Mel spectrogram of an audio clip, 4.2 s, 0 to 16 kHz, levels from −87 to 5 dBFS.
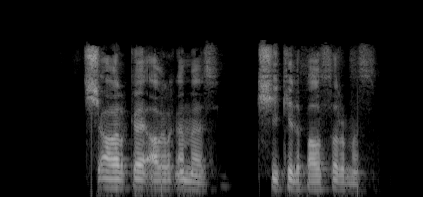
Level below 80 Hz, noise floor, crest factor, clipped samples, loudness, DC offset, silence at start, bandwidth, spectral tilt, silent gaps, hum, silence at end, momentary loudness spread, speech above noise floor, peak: -72 dBFS; -80 dBFS; 20 dB; under 0.1%; -31 LUFS; under 0.1%; 0.85 s; 8.4 kHz; -2 dB/octave; none; none; 0.5 s; 17 LU; 48 dB; -14 dBFS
